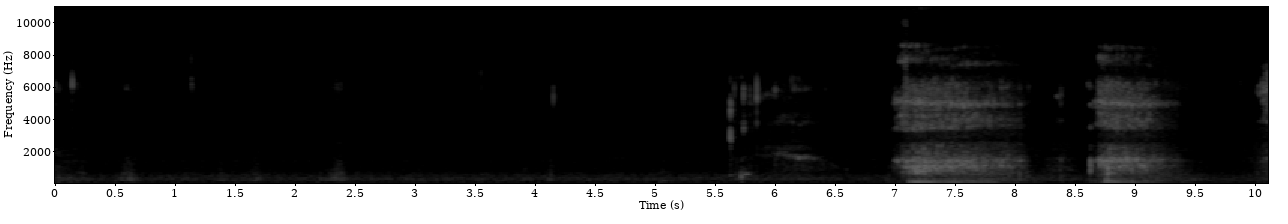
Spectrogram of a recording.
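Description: Someone imitates snoring during a Roblox story game: two loud, breathy snore-like bursts near the end, each about a second long, following quiet background with faint clicks and ticks.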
